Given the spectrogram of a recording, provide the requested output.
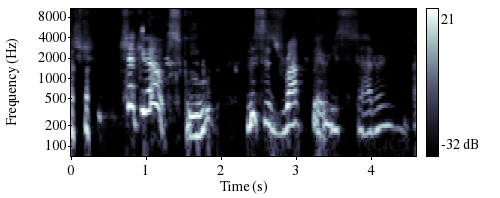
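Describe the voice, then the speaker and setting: A put-on character voice, drawling at a very slow pace with fairly high pitch. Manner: loose, drawling, cartoonish.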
